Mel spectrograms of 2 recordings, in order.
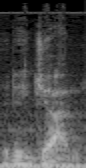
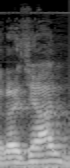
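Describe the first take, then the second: First: The first vowel is a short i. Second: The first vowel is a short a. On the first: The speaker calls it right. "दुरुस्त लफ्ज़ है रिजाल" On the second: The speaker calls it wrong. "रजाल बिल्कुल गलत है"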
